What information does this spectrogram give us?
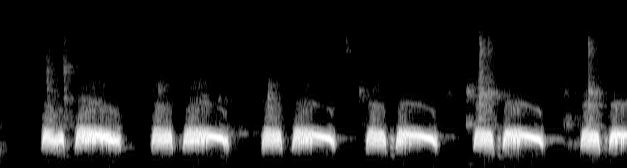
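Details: Spotted dove calling the flock, used as a decoy: low, soft cooing phrases of a short note followed by a longer falling coo, repeated steadily about every second and a half in a quiet setting.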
